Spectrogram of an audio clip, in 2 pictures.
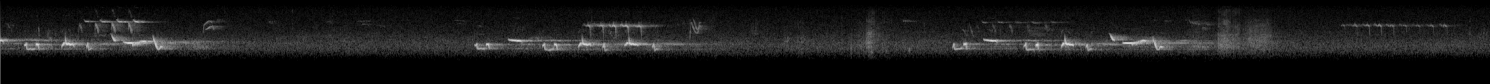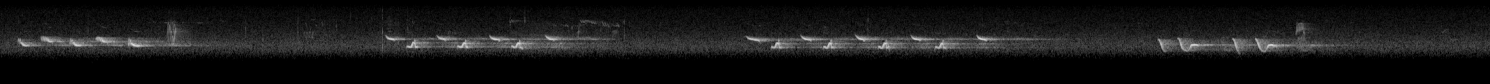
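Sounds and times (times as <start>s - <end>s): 
Japanese thrush song: 0.0s - 2.2s, 4.8s - 7.1s, 9.5s - 12.2s, 13.4s - 16.9s, 18.8s - 21.1s, 22.4s - 25.4s, 26.5s - 28.3s.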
